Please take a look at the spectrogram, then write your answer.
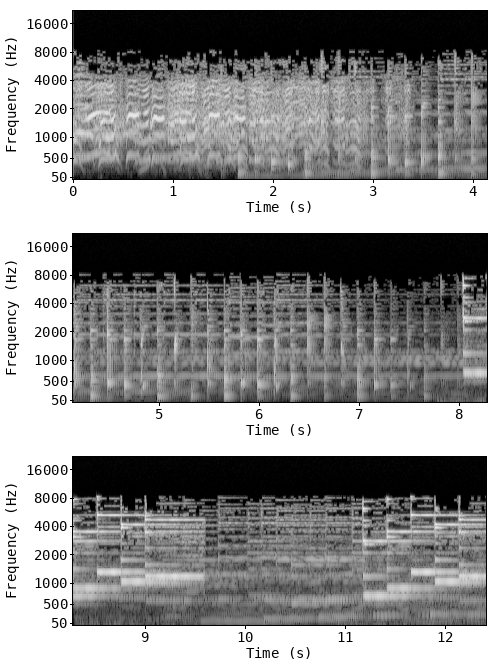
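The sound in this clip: A mobile phone ringtone plays loudly, moving from a pulsing run of repeated melodic notes into brighter, higher chiming tones in the second half.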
